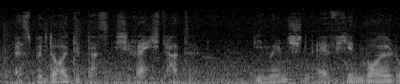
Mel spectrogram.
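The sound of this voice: Just an unforced reading voice.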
